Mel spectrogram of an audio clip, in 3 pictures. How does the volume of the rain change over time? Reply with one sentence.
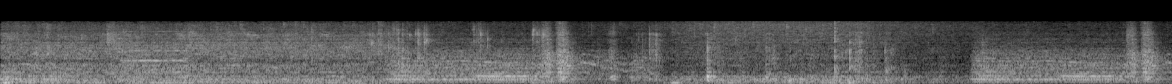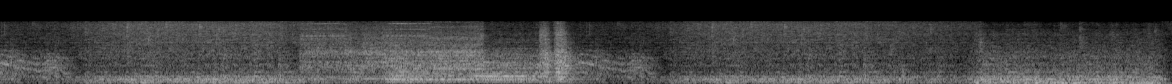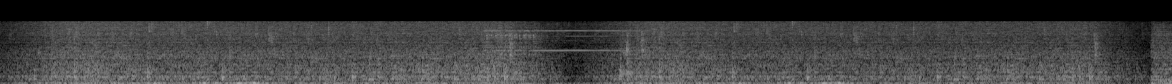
The loudness of the rain goes down.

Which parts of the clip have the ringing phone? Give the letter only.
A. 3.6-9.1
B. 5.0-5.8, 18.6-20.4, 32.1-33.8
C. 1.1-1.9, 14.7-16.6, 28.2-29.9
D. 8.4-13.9
C.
